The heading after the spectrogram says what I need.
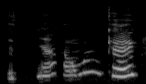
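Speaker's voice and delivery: very high, fast mock-fragile mom voice; hammed-up nervous mother; evasive mom. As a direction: squeak it out like a mom hiding bad news.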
